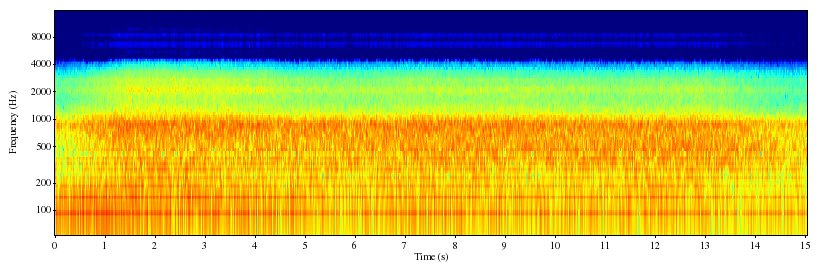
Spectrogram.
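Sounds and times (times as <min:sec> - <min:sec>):
train rumbling on rails through undersea tunnel: 0:00.0 - 0:15.0.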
